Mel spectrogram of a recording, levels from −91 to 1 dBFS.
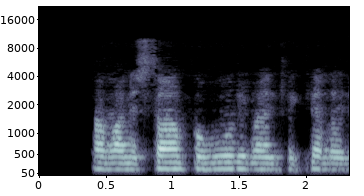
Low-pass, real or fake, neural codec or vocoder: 9.9 kHz; real; none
